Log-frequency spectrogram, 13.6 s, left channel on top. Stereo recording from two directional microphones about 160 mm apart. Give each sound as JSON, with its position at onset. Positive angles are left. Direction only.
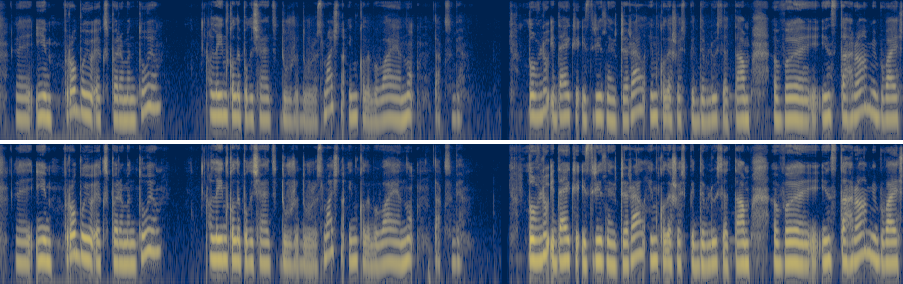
{"t": 0.2, "sound": "speech", "side_deg": -20}
{"t": 7.9, "sound": "speech", "side_deg": -50}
